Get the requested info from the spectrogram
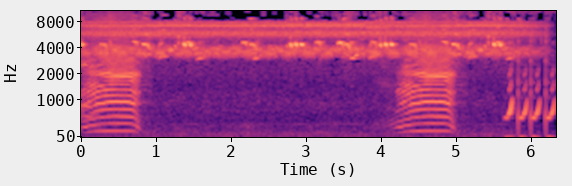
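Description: Cow mooing twice, two short moos about four seconds apart, over steady cricket chirping. A few quick rising squeaks and clicks come near the end.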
